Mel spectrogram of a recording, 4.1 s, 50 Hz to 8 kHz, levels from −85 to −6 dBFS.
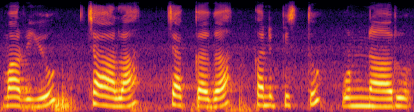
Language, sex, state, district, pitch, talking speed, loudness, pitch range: Telugu, female, Andhra Pradesh, Sri Satya Sai, 220 Hz, 70 wpm, -14 LUFS, 210-240 Hz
